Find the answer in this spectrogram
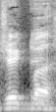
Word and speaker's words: Njigba: Njigba. Smith and Njigba.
